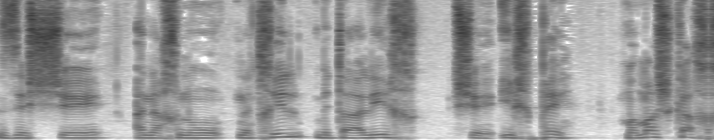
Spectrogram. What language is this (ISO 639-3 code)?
heb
